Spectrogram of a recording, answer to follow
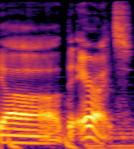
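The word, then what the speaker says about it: Arete: Fresh is a really dope guy, and so he designed these alongside Zygot, the Airites. I think that's how you pronounce it, Airite, A-R-E-T-E.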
